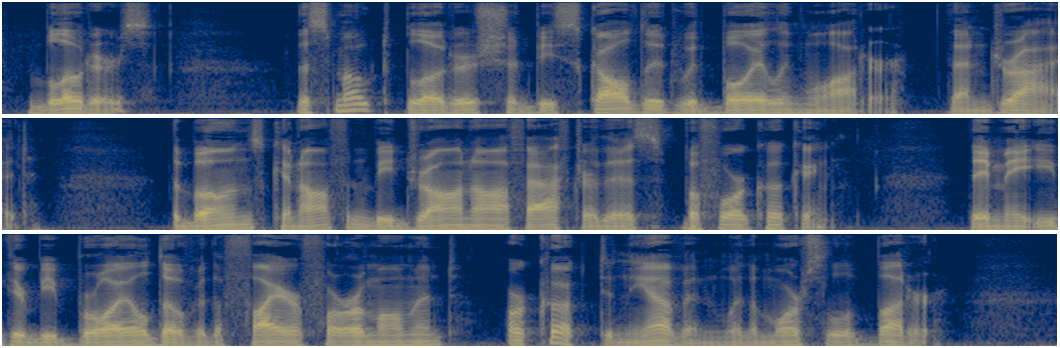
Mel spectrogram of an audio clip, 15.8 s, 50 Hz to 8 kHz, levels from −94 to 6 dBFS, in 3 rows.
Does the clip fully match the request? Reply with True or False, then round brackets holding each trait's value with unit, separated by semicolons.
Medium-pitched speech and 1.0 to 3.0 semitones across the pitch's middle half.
False (85 Hz; 2.5 semitones)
